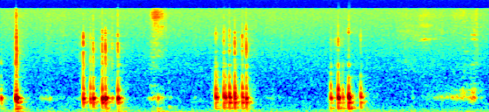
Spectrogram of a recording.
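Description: A medium orange pumpkin with its top opening cut and hollow inside rests on a wooden table while the fingertips and long nails of both hands tap and scratch the rind near the rim. Quick clusters of dry, hollow midrange taps come in four bursts, each dying almost instantly, with a faint scratching rasp at the end.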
